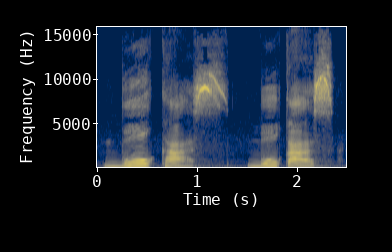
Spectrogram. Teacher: emphasis is on the first syllable, that means tomorrow.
